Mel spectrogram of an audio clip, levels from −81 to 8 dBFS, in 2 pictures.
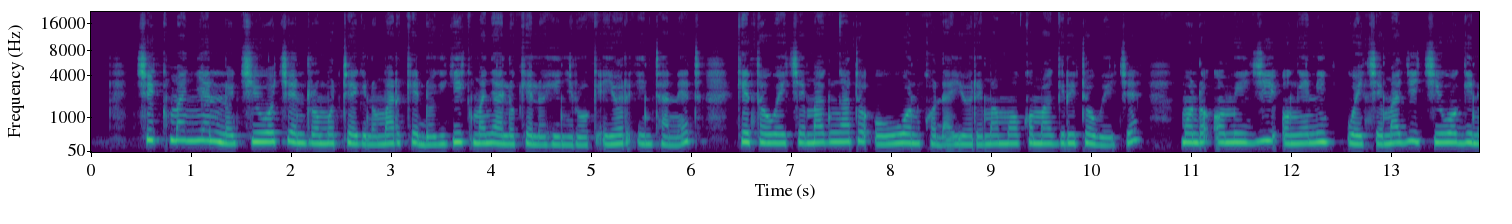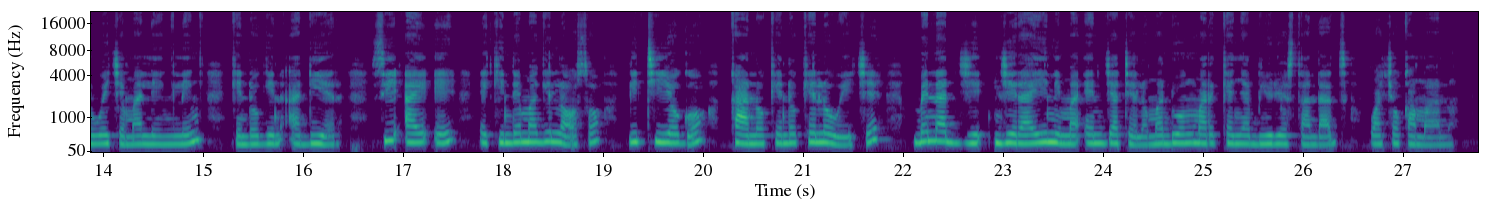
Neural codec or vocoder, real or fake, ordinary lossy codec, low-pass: none; real; none; none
